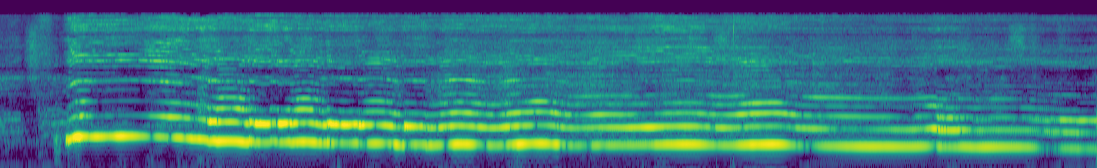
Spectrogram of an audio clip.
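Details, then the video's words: Key, a male Husky, makes a squeaky entrance indoors: one long, sustained, clear howl-like squeak with rich harmonics, starting high and slowly sliding lower over about seven seconds, with a slight wobble throughout. "Husky Makes Squeaky Entrance, Then Leaves"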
